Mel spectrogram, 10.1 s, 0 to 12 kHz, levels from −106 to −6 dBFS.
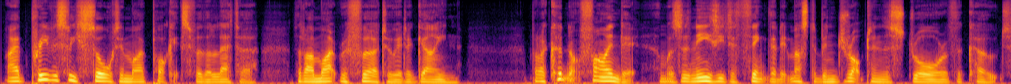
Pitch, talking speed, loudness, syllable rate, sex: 115 Hz, 235 wpm, -20 LUFS, 5.6 syllables/s, male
